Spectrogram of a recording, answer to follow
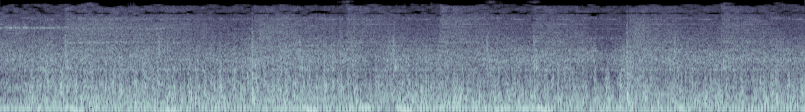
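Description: Helicopter rotor and engine noise over a loud, driving rock music soundtrack.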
